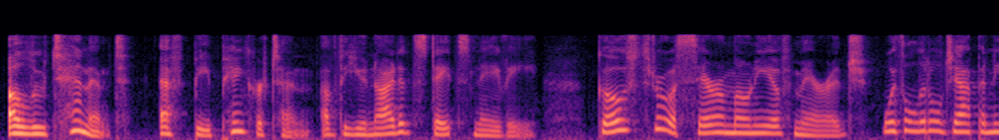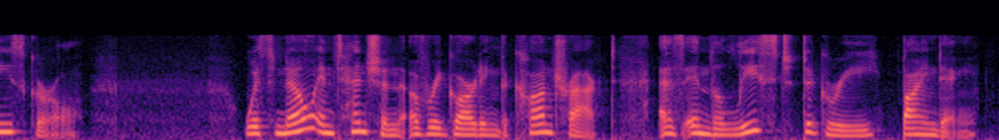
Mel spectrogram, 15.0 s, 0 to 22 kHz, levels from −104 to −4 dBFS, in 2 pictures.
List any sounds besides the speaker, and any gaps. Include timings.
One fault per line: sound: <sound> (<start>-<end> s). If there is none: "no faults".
no faults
